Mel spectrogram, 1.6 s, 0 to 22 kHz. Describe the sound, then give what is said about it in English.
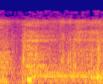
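A mountain lion snarls at a runner on a road in Utah as it stalks him, a harsh, raspy growl that rumbles steadily for about a second and a half with a low tonal undercurrent, and no voices over it. “That, my friends, you're not getting me, dude, is a runner in Utah being menaced for 6 full minutes by a mountain lion that is stalking him as he is walking slowly backward back up this road he came down.”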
